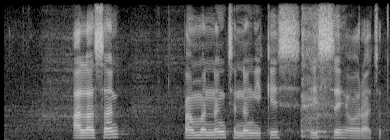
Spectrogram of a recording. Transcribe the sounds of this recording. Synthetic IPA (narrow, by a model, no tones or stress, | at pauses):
ʔalasan | pamənəŋd̥ʒ̥ə̤nəŋikisisɪhoɾaʔt͡ʃət̪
